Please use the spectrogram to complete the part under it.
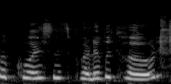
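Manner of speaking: loud speech through a yawn. Explaining the author's hidden code, the speaker keeps talking; yawning while talking. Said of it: "Sorry, I'm yawning".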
